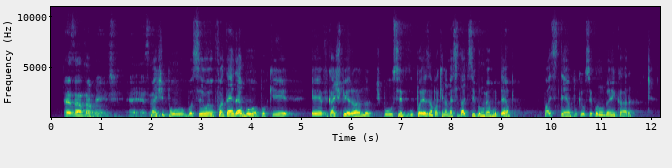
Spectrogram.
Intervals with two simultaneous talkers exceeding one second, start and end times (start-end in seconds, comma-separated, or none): none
